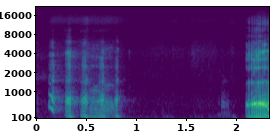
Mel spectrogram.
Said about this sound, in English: Ooh, that was a Henny burp.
